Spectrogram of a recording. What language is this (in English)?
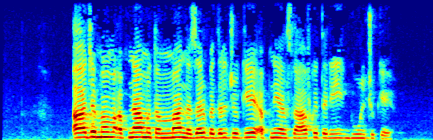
Urdu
